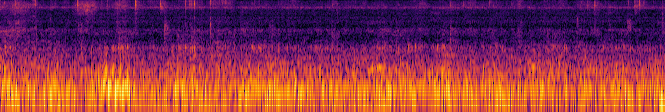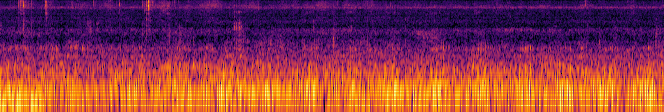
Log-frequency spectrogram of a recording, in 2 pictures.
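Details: British Longhair cat purring: a steady, low, rumbling drone that runs unbroken for the full twenty seconds, with no meows or other clear sounds above it.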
